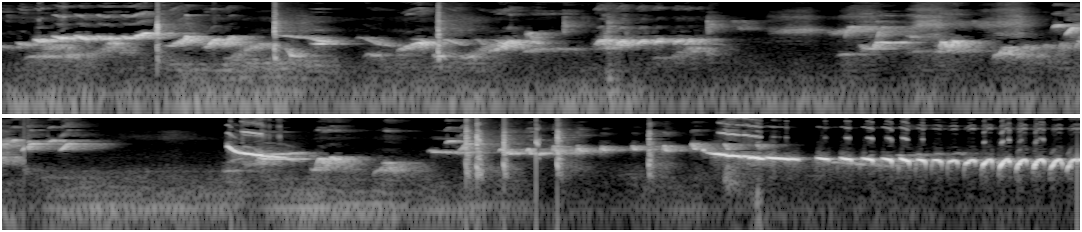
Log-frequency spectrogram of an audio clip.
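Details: White-rumped shama singing as a lure to prompt a bird to reply: varied loud whistles and chattering phrases, ending in a fast series of repeated descending whistled notes, with a low hum beneath.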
